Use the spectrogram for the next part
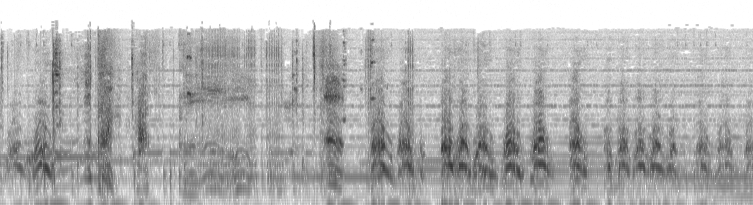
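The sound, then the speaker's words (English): Several dogs gathered in a barn in Nome bark and yip in quick, overlapping bursts, mixed with high whimpers and whines, fairly loud and reverberant. “From the Nome Telegraph office, the telegrapher's dog, Morris, spreads the news to the other dogs gathered in a barn.”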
